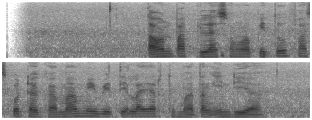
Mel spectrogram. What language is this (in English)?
Javanese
